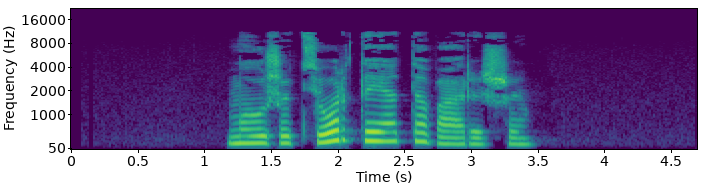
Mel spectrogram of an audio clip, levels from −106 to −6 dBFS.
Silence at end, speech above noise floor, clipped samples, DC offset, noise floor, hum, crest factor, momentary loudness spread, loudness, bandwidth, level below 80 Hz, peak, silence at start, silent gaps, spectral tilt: 1.25 s; 56 dB; under 0.1%; under 0.1%; -81 dBFS; none; 20 dB; 9 LU; -26 LUFS; 11.5 kHz; -84 dBFS; -8 dBFS; 1.2 s; none; -4.5 dB/octave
